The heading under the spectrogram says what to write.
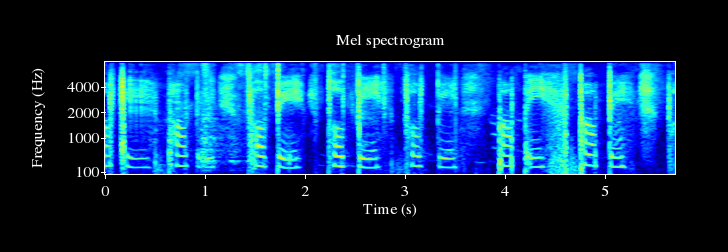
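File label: "puppy", spoken word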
